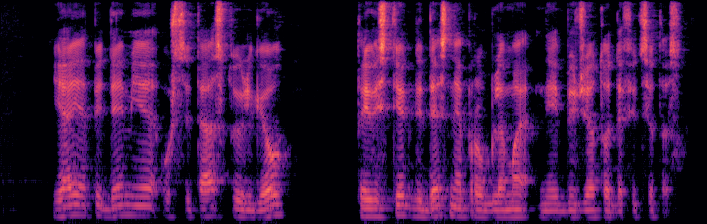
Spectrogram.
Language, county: Lithuanian, Marijampolė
